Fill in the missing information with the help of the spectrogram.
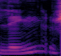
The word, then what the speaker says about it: Linh: Also mein Name ist Ling, schreibt man L-I-N-H, spricht man aber mit G.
